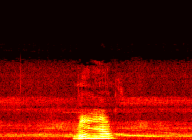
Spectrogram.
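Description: A kitten meows loudly once.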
